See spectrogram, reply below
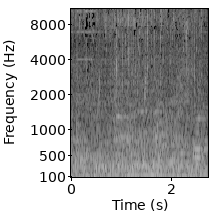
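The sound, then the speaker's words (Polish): Iron-rich medicinal mineral spring water pours in a steady, continuous stream, a constant rushing splash with no pauses, like a spout running into a basin. “Najlepsza woda jest ze źródła Celińskiego, woda lecznicza. Żelazista.”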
